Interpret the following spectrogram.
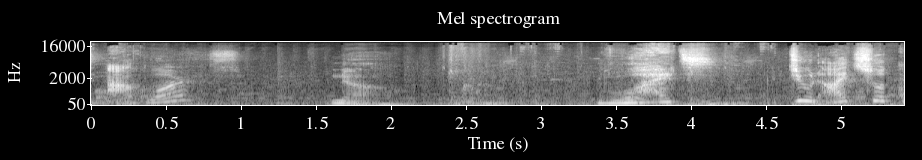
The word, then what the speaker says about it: hablar: what you're talking about do is H silent in Spanish it's not hablar three two wait wait is H spot silent in Spanish wait that kind of makes sense Ola no it's alar no what dude I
